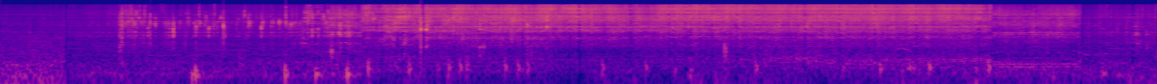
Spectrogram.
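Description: Ground masala paste sizzling as it fries in hot oil with sautéed onion, ginger and garlic, stirred with a spoon that scrapes the pan. The sizzle builds a few seconds in, holds steady, and eases near the end.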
